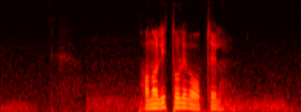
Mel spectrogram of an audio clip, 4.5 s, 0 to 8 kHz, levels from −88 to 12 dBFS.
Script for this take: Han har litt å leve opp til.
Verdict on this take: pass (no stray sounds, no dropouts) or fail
pass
